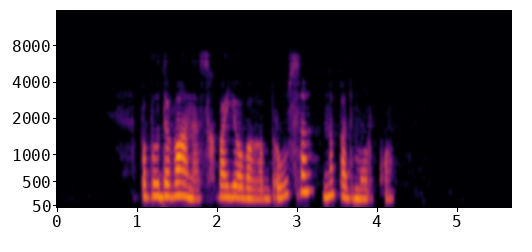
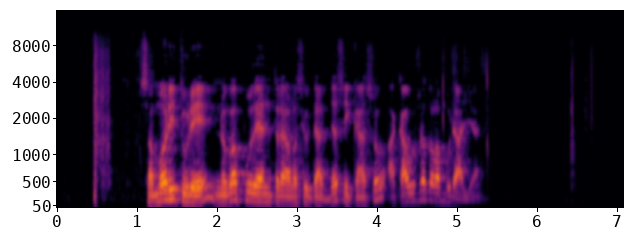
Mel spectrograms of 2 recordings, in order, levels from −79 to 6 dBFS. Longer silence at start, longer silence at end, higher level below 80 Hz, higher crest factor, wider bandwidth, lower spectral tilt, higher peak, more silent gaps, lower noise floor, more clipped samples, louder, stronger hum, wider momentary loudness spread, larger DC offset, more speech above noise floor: first, 1.05 s vs 0.45 s; second, 1.45 s vs 1.85 s; first, -64 dBFS vs -80 dBFS; about the same, 20 dB vs 20 dB; second, 7.2 kHz vs 10.5 kHz; first, -8 dB/octave vs -5.5 dB/octave; first, -4 dBFS vs -8 dBFS; neither; about the same, -80 dBFS vs -81 dBFS; neither; first, -21 LUFS vs -27 LUFS; neither; second, 12 LU vs 18 LU; neither; first, 59 dB vs 55 dB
